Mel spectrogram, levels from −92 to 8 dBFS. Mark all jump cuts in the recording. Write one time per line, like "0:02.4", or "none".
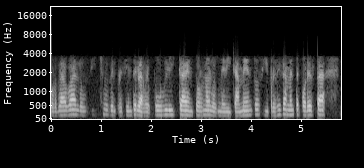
0:04.3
